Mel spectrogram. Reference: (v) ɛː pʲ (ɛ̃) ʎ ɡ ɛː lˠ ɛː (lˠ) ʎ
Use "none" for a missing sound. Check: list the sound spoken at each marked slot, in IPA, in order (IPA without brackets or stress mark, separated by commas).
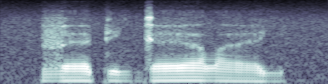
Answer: v, ɛ, none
